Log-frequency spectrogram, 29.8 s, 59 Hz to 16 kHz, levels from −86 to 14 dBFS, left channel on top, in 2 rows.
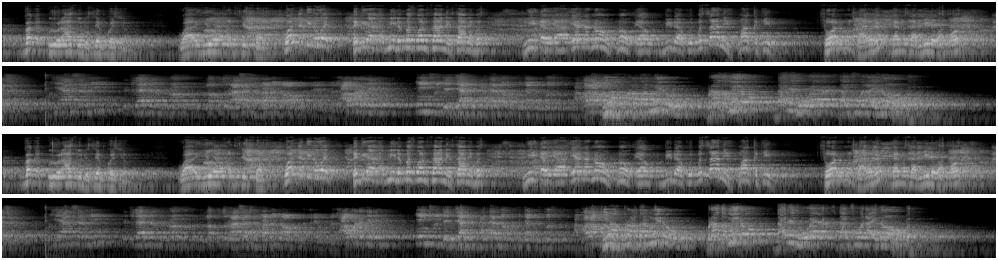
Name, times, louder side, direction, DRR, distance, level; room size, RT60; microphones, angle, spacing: voice 1, 0.3-1.9 2.6-3.9 4.2-4.9 5.3-7.2 7.8-11.6 12.3-14.4, equal, 5° right, 7 dB, 0.4 m, -23 dB
voice 2, 3.6-5.4 5.7-5.8 7.3-8.4 12.7-15.2 15.6-16.4 16.8-20.6 21.1-23.2 23.5-24.1, right 1 dB, 25° right, -4 dB, 2.2 m, -34 dB
voice 3, 23.9-25.1 25.5-28.5, right 2 dB, 70° right, 2 dB, 1.5 m, -28 dB
9.3 x 7.5 x 6.6 m, 2.6 s
head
